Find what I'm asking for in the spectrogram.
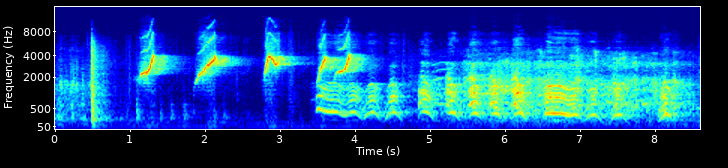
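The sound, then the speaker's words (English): A dog barks and yelps in a long, busy run after three short rising whistles meant to call it, the dog's loud, harmonic cries continuing for several seconds without pause. “I'll just whistle out the window and tell my dog to bring in the morning paper.”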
